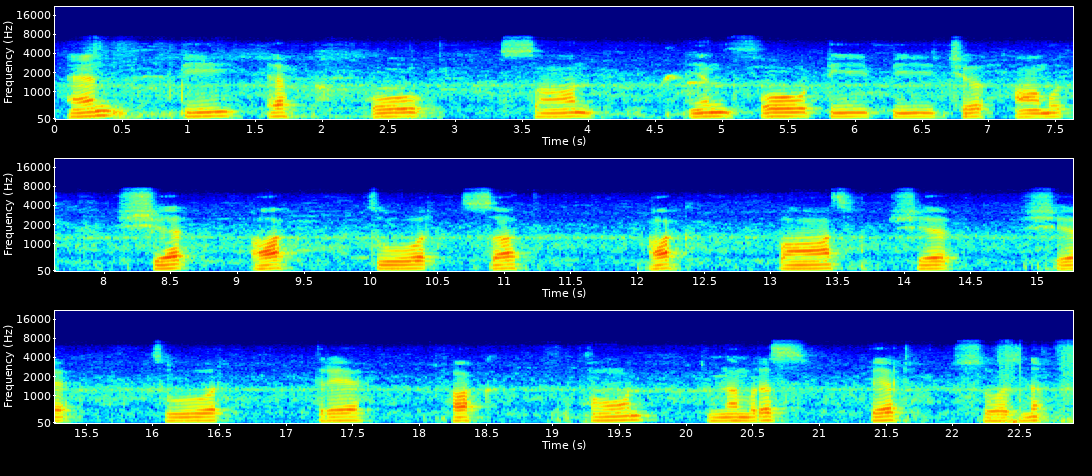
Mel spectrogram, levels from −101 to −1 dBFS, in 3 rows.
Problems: constant background noise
